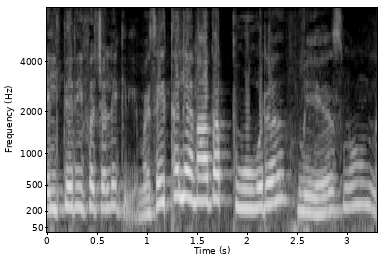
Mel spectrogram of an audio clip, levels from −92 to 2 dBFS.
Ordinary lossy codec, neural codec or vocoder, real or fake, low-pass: none; codec, 16 kHz, 16 kbps, FreqCodec, larger model; fake; none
